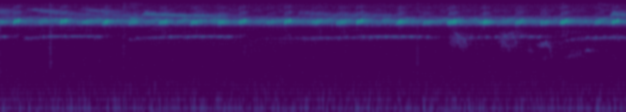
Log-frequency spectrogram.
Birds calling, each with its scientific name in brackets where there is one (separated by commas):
Black-faced Antthrush (Formicarius analis), Yellow-rumped Cacique (Cacicus cela)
